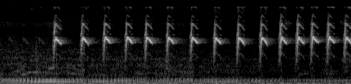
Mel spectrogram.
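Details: Ngepik-style song of a grey-cheeked bulbul, kept for training other songbirds: a steady series of sharp, high chipping notes, about four each second, over a faint low hum.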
